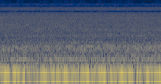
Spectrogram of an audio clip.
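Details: Newly installed ECA combi gas boiler after a combi swap, on hot water demand: steady low burner roar with soft even hum, no knocks or whistles; normal running.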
